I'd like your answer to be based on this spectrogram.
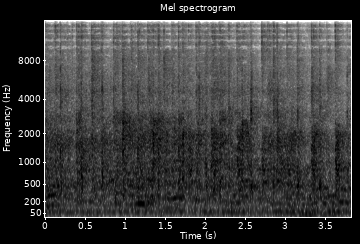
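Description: Audience applause fills a gubernatorial forum hall in Palm Beach, a dense, steady wash of many hands clapping throughout with no clear break.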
